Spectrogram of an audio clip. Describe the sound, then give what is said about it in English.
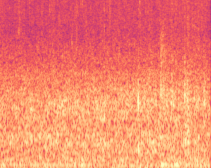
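A steady, dense roar of heavy rain pouring down on one section of a causeway under clear, dark skies, a continuous hiss with a few brighter spatters of drops, no voices, filling the whole short stretch at an even loudness. “And there is a torrential, just downpour of water, just raining down on this one section of the causeway.”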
